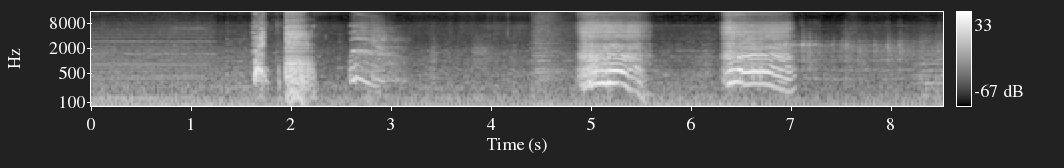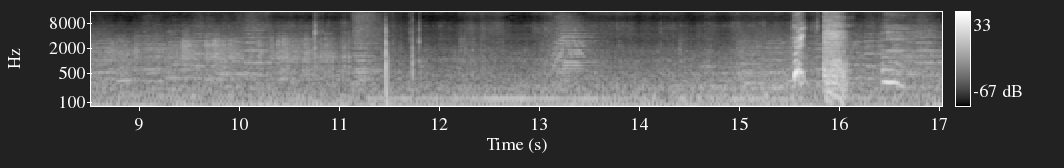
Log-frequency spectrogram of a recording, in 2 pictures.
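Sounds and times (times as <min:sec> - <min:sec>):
woman sneezing: 0:01.6 - 0:03.2, 0:15.5 - 0:16.7.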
